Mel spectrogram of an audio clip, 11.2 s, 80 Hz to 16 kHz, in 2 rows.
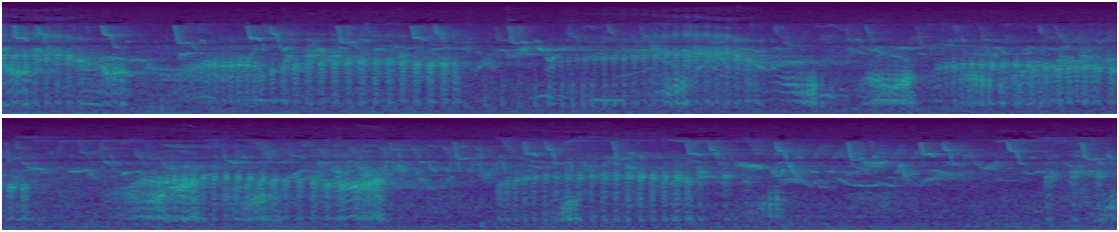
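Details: Frogs calling together at 4 a.m. on 23 June 2019 in early morning: long bursts of rapid pulsed croaking rise and fall with brief gaps, accompanied by scattered high bird chirps.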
